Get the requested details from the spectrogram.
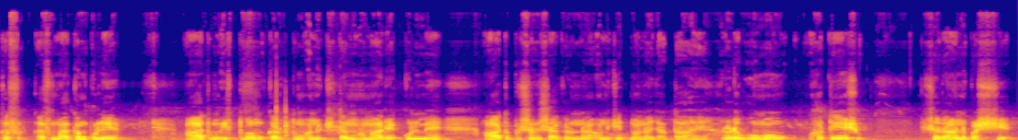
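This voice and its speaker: Male teacher, high tenor voice, reads a classical text aloud and then paraphrases it line by line. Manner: raises his voice when reading the lines of characters. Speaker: Sanskrit teacher. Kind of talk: explaining a Sanskrit text line by line in Hindi.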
